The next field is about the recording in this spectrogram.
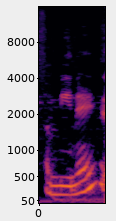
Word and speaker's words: Aminé: I think the artist's name is Aminé. Aminé, is that his name, y'all? – Yep.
